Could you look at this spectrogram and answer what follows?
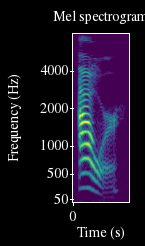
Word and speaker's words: hour: But then think of our starts with H, a consonant letter, but the H is silent.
